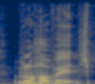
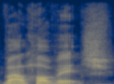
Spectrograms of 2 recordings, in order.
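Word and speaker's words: Vlahović: to different places people i really know that i don't pronounce the l probably at the start of the vlog i'm saying vlhovic but it sounds like i'm saying valhovich i'm not saying val i'm saying vlad but my vlog is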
